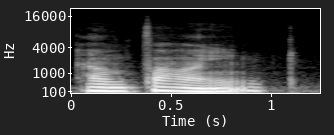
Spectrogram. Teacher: Flat tone. Maybe annoyed, tired.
